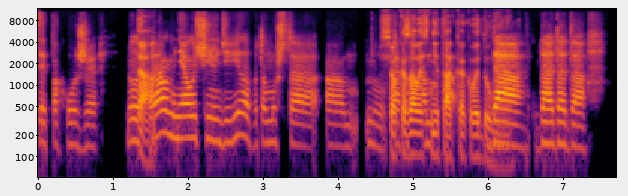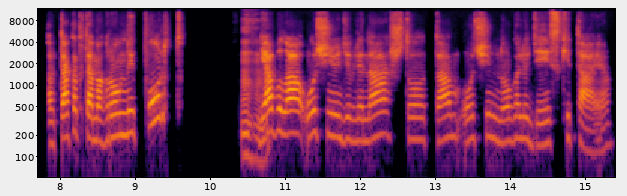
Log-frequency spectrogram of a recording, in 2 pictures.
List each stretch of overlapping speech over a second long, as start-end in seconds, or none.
4.5-6.3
